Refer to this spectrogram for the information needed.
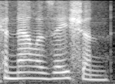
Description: Transcription and pronunciation of the word "canalization" in British and American variants.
